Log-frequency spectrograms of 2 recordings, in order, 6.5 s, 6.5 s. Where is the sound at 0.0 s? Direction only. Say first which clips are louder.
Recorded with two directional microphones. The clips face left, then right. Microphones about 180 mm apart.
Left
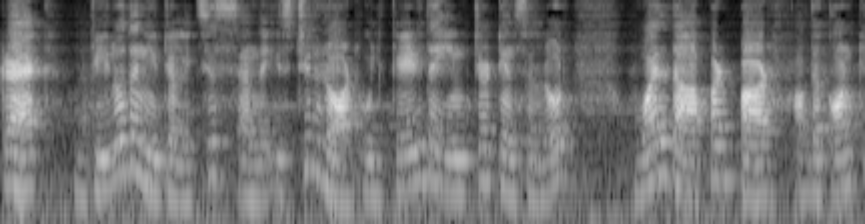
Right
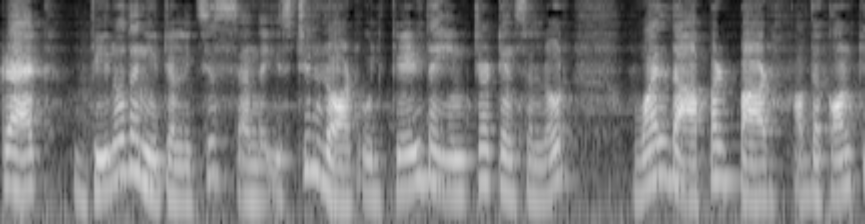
Right 4 dB; 35° right (ahead or behind).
